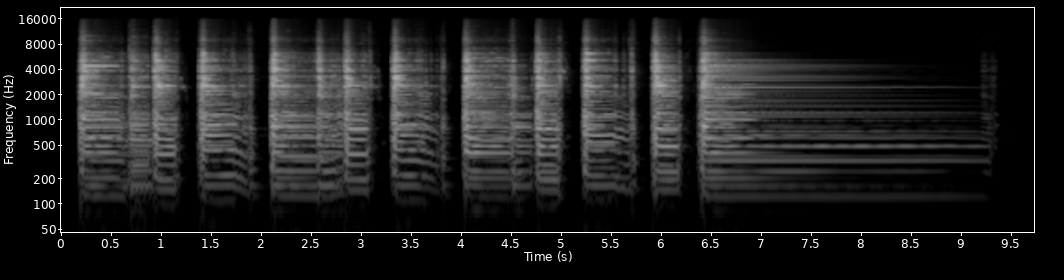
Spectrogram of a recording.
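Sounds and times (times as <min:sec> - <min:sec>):
Stratocaster electric guitar through Magic Pre amp: 0:00.2 - 0:09.4.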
